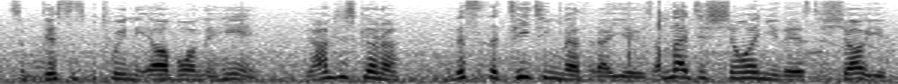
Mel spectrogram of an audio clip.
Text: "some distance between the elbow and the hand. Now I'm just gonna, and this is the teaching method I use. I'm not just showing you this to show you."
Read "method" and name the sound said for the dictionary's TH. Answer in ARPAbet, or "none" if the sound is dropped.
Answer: TH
